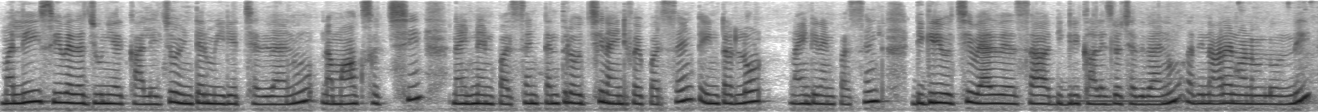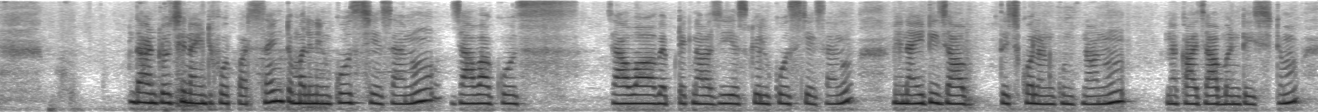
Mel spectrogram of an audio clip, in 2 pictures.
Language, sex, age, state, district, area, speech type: Telugu, female, 18-30, Andhra Pradesh, Sri Balaji, urban, spontaneous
